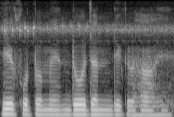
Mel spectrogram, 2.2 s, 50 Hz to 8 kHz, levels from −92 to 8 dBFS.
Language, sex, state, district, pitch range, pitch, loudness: Hindi, male, Arunachal Pradesh, Papum Pare, 115-125 Hz, 120 Hz, -16 LUFS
